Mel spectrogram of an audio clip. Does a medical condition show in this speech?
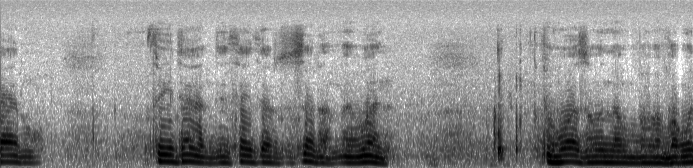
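Yes: Parkinson's syndrome.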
